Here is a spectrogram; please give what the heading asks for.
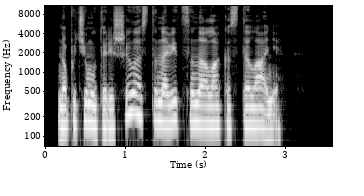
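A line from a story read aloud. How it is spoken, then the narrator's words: Mocking from behind. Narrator (Russian): насмешливо произносит за их спиной Паулина Марина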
